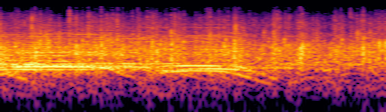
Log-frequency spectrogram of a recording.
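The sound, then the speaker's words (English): An audience applauds, dense and steady hand clapping filling the whole clip at a moderate level. “Somebody give God a big hand clap right now.”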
